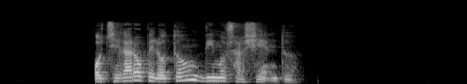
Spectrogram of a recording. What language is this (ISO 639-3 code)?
glg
